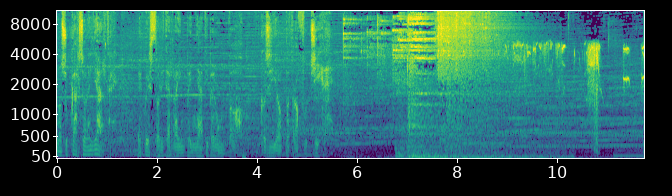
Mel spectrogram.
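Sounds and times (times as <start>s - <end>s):
speech: 0.1s - 5.6s
metallic clatter of cage: 5.7s - 9.7s
rats squeaking and squealing: 8.0s - 11.7s.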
